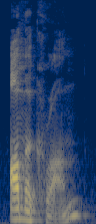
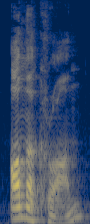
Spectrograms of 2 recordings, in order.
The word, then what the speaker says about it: omicron: The overriding default rule in Anglo-Latin is that unstressed syllables are reduced, which means you would expect pronunciation C or F rather than A or E. You would expect Omicron rather than Omicron.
